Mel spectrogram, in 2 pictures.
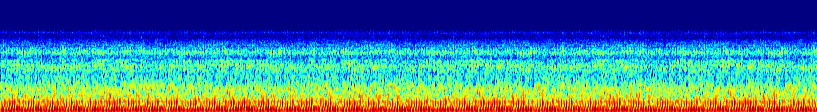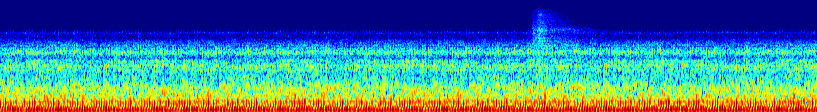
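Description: A septic truck's engine in My Winter Car drones steadily and loudly for the whole stretch, a low, even rumble with a brief hiss near the end.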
